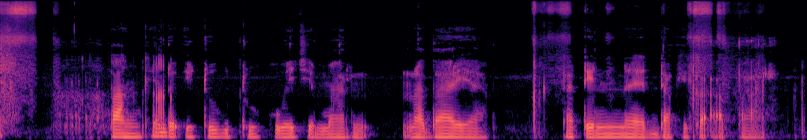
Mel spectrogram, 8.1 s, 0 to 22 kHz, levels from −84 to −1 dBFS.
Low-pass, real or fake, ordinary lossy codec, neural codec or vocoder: none; real; none; none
